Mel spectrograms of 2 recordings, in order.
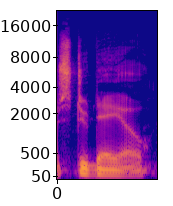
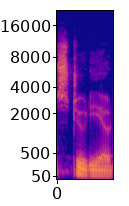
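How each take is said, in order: First: The middle syllable sounds like 'day'. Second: The middle syllable sounds like 'dee'. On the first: A proposed new way to say the gym's name. "to Studeo, since we've done that with Rodeo Drive" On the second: The usual way the word is said. "changing the pronunciation from studio"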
